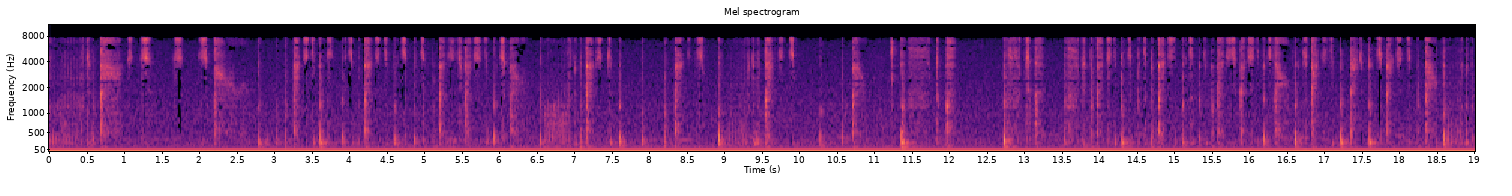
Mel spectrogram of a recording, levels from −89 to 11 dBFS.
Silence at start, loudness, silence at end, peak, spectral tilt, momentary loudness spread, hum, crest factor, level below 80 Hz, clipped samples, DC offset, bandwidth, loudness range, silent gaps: 0 s; -27 LUFS; 0 s; 0 dBFS; -2 dB/octave; 11 LU; none; 28 dB; -54 dBFS; under 0.1%; 10%; 8.2 kHz; 2 LU; none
